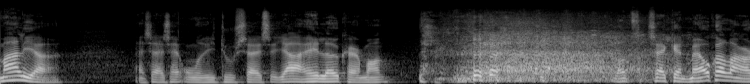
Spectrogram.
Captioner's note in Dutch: gelach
